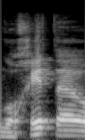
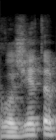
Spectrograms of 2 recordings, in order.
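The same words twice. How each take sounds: First: The name is pronounced the Spanish way. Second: The name is pronounced the Catalan way. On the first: "fuera la G no se pronuncia así, le dicen Gogeta" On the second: "aquí en Cataluña les llamamos Gogeta"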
